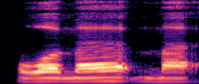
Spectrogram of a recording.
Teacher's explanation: ما الف مدہ ہے ایک الف کی مقدار کے برابر کھینچ کر پڑھیں گے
